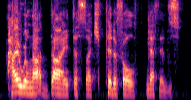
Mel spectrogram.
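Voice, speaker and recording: A man uses a booming, put-on character voice at medium pitch. He speaks at a fairly slow pace. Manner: commanding, defiant.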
